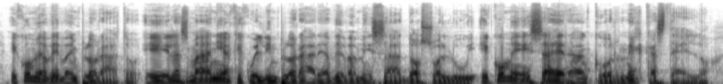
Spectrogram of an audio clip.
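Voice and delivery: usual speaking voice

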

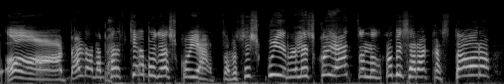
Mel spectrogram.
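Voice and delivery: very high, thin cartoon voice working it out; high chipmunk brain-cell voice; squeaky neuron voice. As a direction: voice the brain cells puzzling it over.

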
